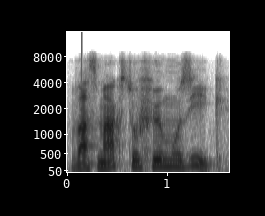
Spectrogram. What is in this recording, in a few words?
"Musik", german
